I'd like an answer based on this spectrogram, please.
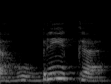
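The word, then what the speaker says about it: rubrica: com a palavra publica essa palavra geralmente é dita como um briga não a palavra correta é rubrika ela é paroxítona não é acentuada EA seguir o dico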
